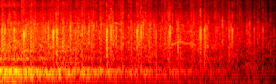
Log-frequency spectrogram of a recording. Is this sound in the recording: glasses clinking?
no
